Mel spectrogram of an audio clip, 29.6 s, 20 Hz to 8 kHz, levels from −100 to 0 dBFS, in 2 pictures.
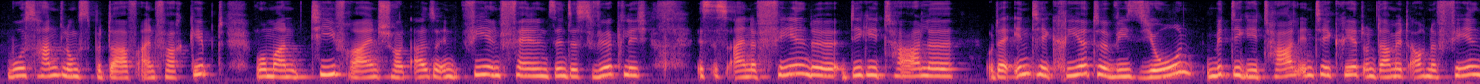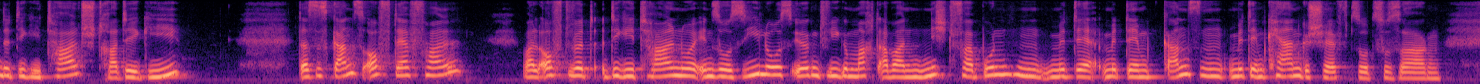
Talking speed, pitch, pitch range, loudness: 125 wpm, 215 Hz, 195-235 Hz, -23 LUFS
